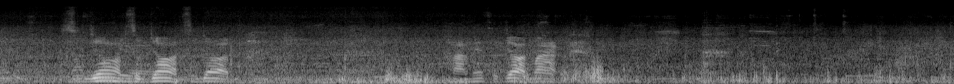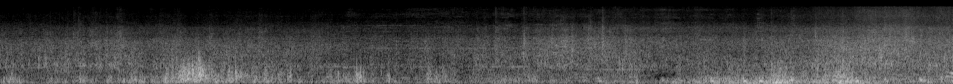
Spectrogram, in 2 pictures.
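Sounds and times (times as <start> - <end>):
vehicle engine running: 0.0 - 19.0
wind buffeting microphone: 0.0 - 19.0.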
